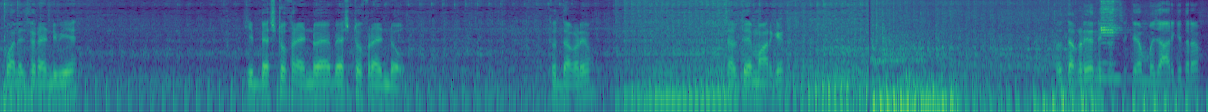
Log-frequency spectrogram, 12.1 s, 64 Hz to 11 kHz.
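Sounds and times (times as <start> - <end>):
motorcycle engine pulling away: 0.0 - 11.0.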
